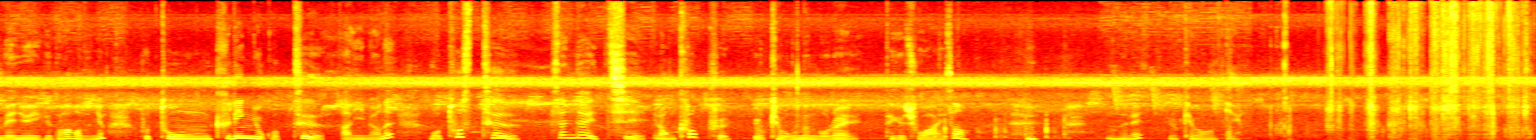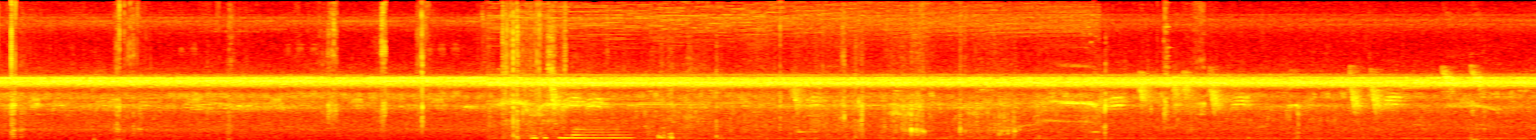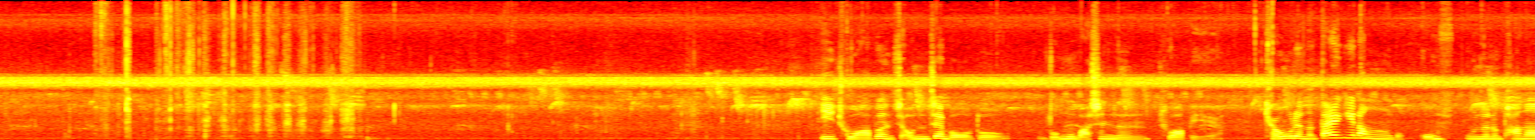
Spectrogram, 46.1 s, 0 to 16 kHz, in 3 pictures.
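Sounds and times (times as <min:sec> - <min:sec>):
insects chirring: 0:00.0 - 0:46.0.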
